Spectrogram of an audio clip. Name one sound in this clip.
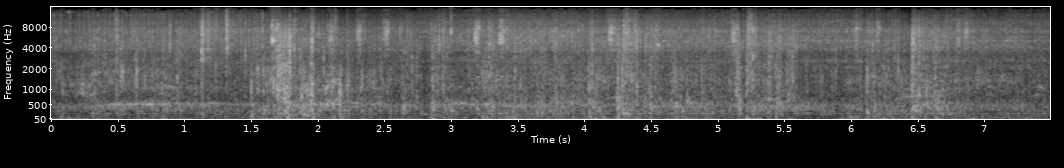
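A bicycle's chain and frame rattle and clatter over bumps.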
